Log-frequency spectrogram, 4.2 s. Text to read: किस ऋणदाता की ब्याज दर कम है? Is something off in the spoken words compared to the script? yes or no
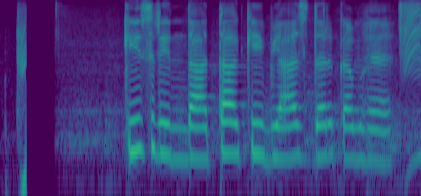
no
